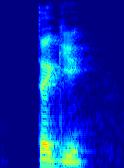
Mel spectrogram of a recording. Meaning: alternative spelling of tagger
- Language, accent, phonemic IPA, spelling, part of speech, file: French, France, /ta.ɡe/, taguer, verb, LL-Q150 (fra)-taguer.wav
